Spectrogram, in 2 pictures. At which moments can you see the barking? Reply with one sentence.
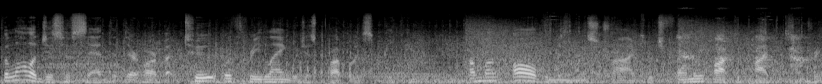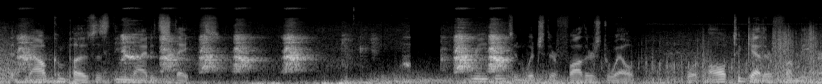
The barking can be heard from 6.8 to 8.7 s and from 9.4 to 13.3 s.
